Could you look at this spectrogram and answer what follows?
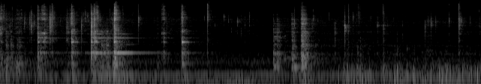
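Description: Whole spices and asafoetida crackle in hot oil as a tempering for a mango seed curry, with close, sharp sizzling pops and stirring clicks scattered irregularly over a faint, steady frying hiss.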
